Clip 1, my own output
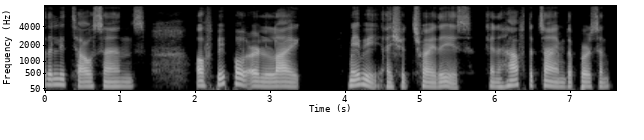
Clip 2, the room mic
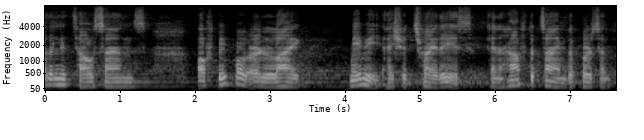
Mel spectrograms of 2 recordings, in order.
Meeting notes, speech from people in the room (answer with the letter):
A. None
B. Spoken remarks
A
